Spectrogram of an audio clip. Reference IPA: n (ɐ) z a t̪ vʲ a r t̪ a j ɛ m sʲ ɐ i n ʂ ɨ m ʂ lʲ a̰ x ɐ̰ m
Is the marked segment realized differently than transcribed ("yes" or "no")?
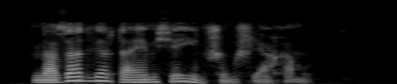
yes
